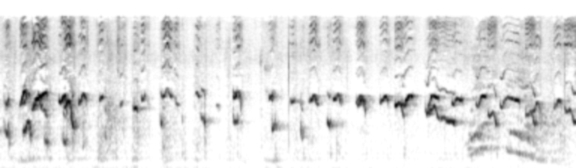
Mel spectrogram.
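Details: Pet Miniature Schnauzer indoors giving a long run of high, wavering whines and yelps, short sliding cries repeated several times a second, rising and falling in pitch, with a few squeakier drawn-out notes near the end.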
